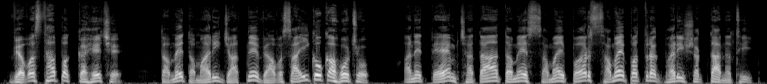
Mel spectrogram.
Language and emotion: Gujarati, disgusted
